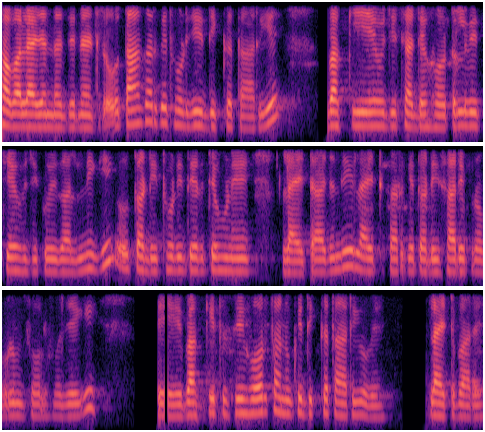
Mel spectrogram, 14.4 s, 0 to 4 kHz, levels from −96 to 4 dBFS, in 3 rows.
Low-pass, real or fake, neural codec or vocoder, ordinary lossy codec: 3.6 kHz; real; none; none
